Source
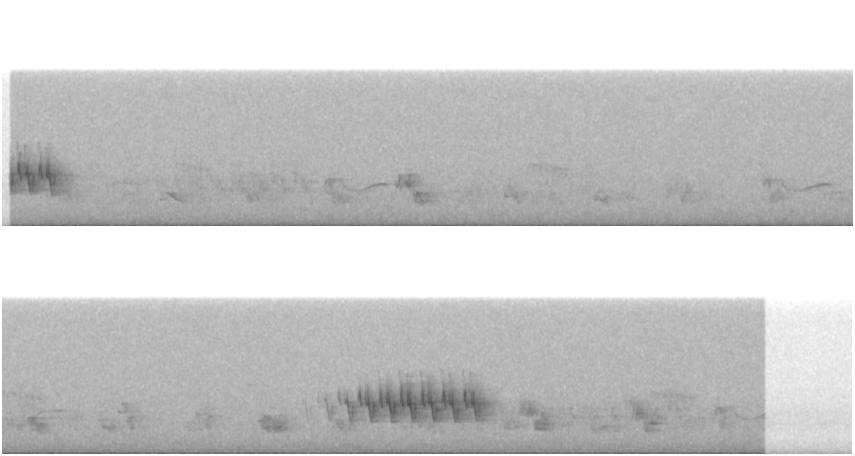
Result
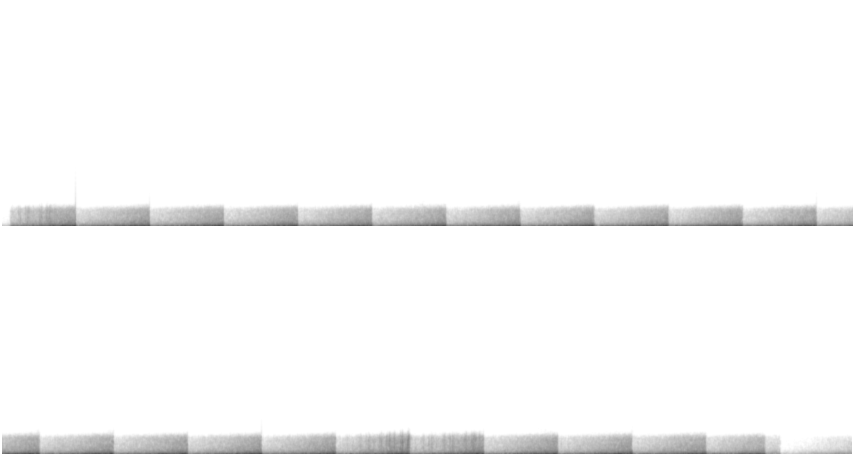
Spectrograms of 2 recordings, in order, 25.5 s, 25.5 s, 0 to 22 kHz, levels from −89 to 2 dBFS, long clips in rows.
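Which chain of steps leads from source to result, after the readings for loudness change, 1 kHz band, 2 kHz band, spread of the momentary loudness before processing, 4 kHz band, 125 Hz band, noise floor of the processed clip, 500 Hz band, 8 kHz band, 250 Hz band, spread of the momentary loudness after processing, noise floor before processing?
-10.0 dB, -7.0 dB, -13.5 dB, 16 LU, under -40 dB, +1.0 dB, -53 dBFS, -6.0 dB, under -40 dB, -2.5 dB, 11 LU, -54 dBFS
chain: CVSD coder 64 kbps; steep low-pass 1.7 kHz 72 dB/octave; bass shelf 250 Hz +11 dB; sawtooth tremolo in dB swelling 0.9 Hz, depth 20 dB; trim -2 dB

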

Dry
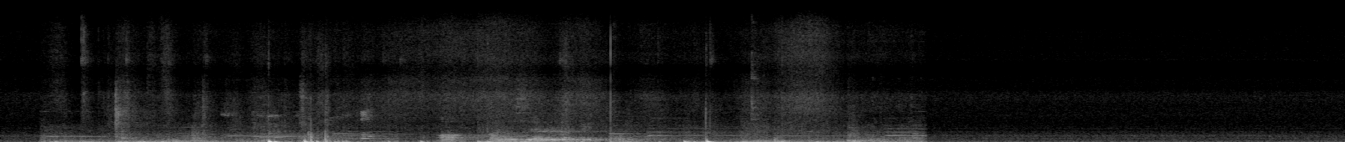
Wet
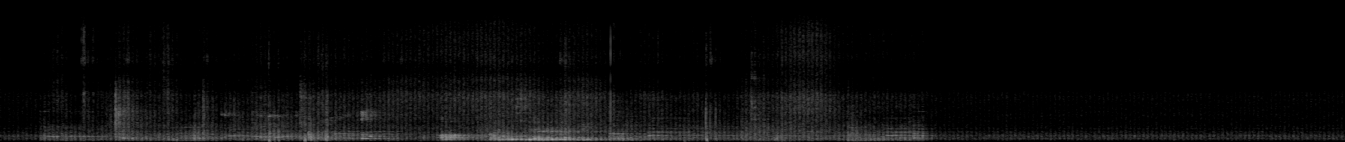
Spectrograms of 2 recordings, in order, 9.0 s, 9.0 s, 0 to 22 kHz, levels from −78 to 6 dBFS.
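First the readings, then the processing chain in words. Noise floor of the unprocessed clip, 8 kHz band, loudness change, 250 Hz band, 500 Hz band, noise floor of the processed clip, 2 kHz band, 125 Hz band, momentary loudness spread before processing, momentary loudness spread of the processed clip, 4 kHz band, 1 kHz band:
-52 dBFS, -5.5 dB, -11.0 dB, -18.0 dB, -5.0 dB, -60 dBFS, -3.0 dB, under -40 dB, 14 LU, 23 LU, -4.0 dB, -3.0 dB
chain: flutter echo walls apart 11.2 m, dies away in 0.34 s; AM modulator 34 Hz, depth 50%; high-pass 430 Hz 24 dB/octave; treble shelf 7.1 kHz -6 dB

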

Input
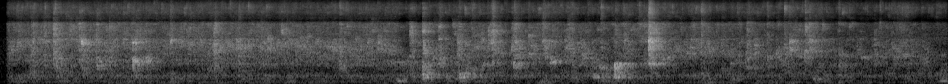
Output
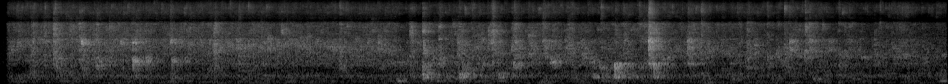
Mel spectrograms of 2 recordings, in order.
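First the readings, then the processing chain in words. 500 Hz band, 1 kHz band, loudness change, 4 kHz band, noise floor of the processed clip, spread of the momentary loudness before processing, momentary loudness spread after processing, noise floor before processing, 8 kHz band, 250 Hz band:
-6.0 dB, -6.0 dB, -6.5 dB, -6.5 dB, -42 dBFS, 7 LU, 7 LU, -36 dBFS, -7.0 dB, -6.5 dB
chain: echo from a far wall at 67 m, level -6 dB; trim -7 dB

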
